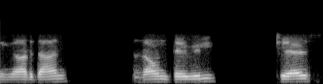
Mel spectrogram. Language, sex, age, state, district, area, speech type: Urdu, male, 60+, Delhi, Central Delhi, urban, conversation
